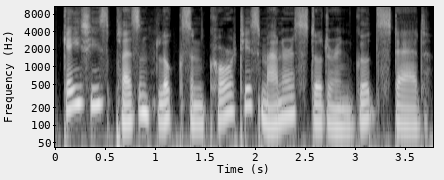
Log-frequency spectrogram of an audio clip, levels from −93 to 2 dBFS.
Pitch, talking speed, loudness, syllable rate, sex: 140 Hz, 175 wpm, -20 LUFS, 4.1 syllables/s, male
